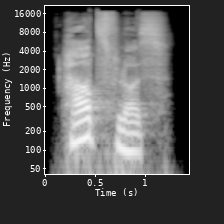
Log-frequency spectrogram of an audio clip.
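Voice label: "Harzfluss", German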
